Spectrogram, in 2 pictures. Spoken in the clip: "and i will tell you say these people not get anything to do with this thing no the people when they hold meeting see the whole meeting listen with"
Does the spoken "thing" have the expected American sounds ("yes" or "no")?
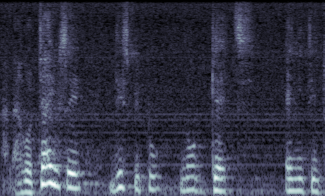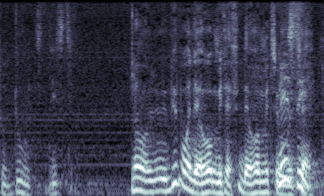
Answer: no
